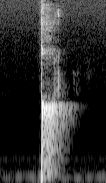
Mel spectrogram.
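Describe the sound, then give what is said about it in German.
A single sharp, hollow pop as a cork is pulled from a whisky bottle, clear, with a short ringing tail fading out into quiet. “Eins, ich muss mal gucken, ob wegen dem Korken, ich bin ein bisschen vorsichtig, dass da hier nichts schief geht.”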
